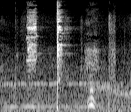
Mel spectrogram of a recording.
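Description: A barbell drops onto gravelly ground with a metallic clank.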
